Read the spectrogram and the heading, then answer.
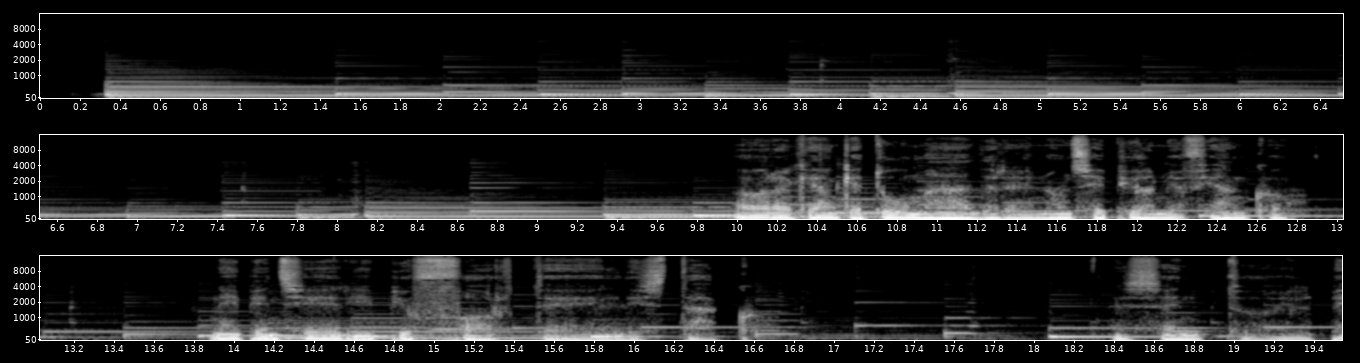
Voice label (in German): Italien M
